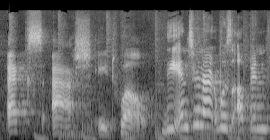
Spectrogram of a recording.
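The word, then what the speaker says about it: X Æ A-12: is X something or apparently it's pronounced x812 the internet was Up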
